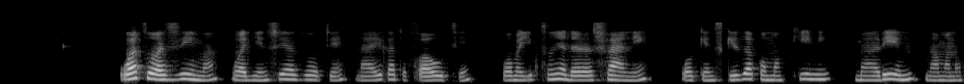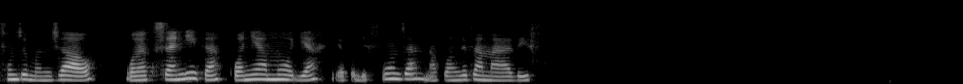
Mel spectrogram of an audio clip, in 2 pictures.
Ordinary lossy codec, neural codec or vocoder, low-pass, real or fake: AAC, 32 kbps; codec, 16 kHz, 0.9 kbps, LongCat-Audio-Codec; 7.2 kHz; fake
